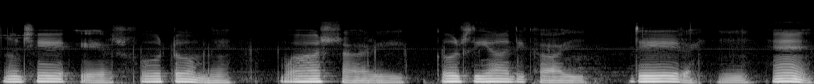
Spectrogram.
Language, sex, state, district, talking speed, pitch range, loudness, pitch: Hindi, male, Madhya Pradesh, Katni, 80 wpm, 95-130 Hz, -17 LUFS, 125 Hz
